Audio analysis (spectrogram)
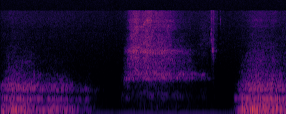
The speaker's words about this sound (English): I am breathing heavily now.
